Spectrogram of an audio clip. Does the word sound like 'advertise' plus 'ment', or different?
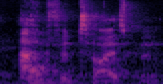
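advertise-ment. It sounds like advertise with ment added. This is the newer, American-influenced form. "you just put "munt" on the end, and it makes more sense to say advertisement"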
